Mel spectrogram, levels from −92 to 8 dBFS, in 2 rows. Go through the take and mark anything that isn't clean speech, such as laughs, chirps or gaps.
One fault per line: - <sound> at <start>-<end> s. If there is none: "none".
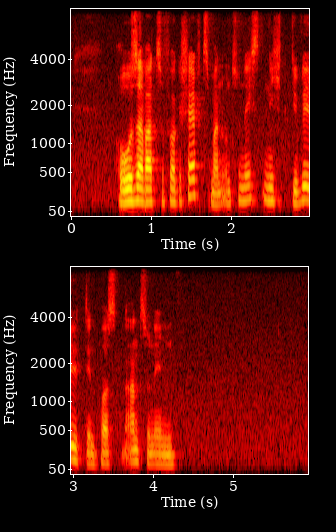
none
